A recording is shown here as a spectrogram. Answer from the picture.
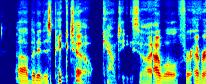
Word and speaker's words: Pictou: I think I was pronouncing it Piktau. Uh, but it is Picto County.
